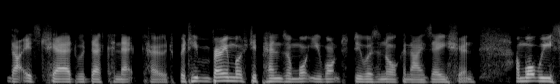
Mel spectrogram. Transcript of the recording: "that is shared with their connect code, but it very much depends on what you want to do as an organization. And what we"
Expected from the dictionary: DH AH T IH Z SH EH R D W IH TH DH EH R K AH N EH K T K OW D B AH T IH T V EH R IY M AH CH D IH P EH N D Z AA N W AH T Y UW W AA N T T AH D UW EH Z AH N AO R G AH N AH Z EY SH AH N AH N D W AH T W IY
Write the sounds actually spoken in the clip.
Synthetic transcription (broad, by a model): DH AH T IH Z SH EH R D W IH DH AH R K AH N EH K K OW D B AH T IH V V EH R IY M AH CH D IH P EH N D Z N W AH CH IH W AA N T T AH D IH Z AH N AO R G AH N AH Z EY SH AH N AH N W AH T W IY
